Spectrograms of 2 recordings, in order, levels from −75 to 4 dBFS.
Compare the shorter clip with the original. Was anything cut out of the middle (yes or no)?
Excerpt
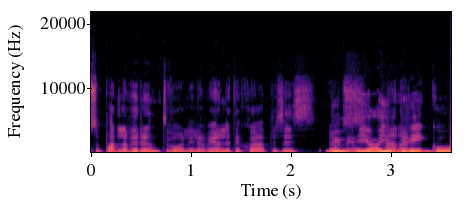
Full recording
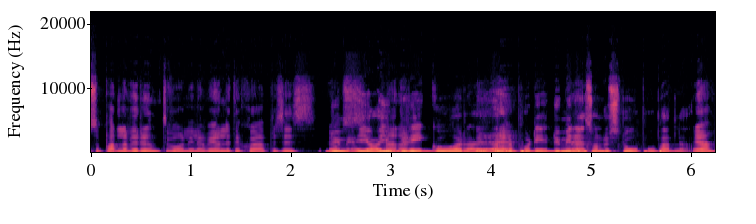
no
